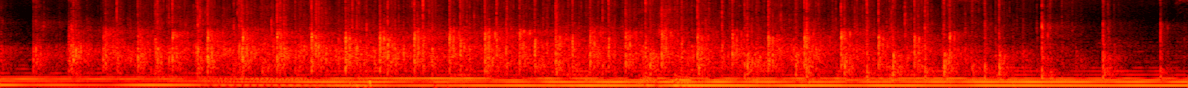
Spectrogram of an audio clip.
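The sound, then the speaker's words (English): A church audience claps steadily to welcome new members. The dense applause runs throughout over a sustained, held musical tone. “You can clap. Why don't you guys come on? If you are one of our new members, come on up.”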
